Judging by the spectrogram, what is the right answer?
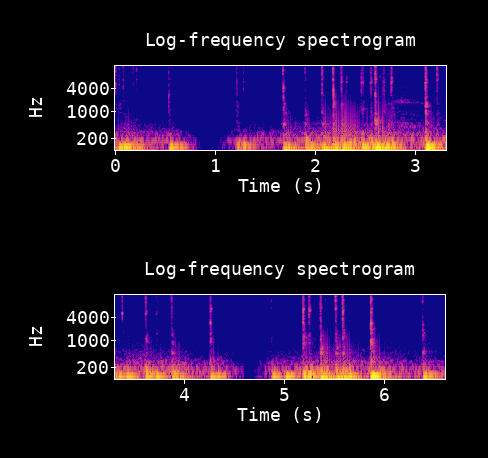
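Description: Typing on a computer keyboard: quick runs of key clicks in three bursts, with two short pauses between them.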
